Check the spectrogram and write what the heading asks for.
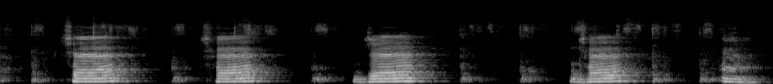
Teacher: च वर्ग तालु से होता है इनका उच्चारण।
